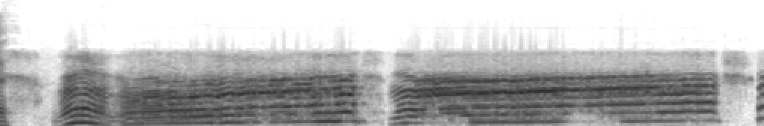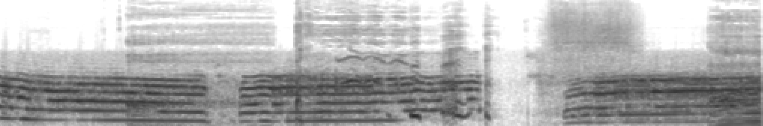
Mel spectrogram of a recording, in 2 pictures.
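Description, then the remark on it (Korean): Someone mimics a Formula One race car, as raced at Yeongam in South Jeolla, Korea, with their voice: a loud, buzzy engine drone that swoops up in pitch, then roars in several long sustained bursts separated by brief breaths, with hissy screeching touches near the end. “자, 경주차 소리 들어보겠습니다.”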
